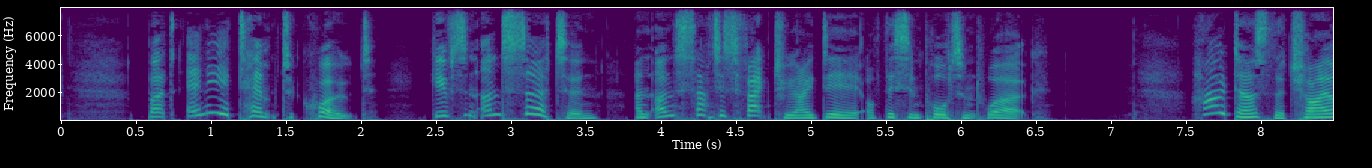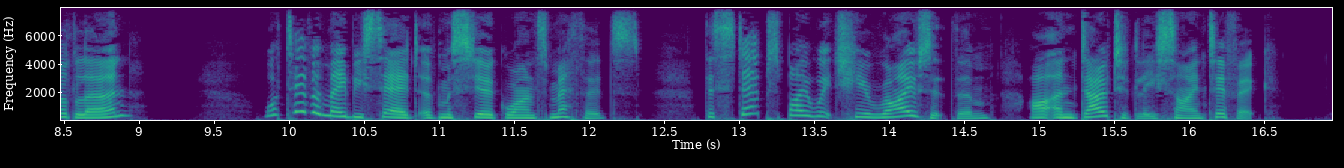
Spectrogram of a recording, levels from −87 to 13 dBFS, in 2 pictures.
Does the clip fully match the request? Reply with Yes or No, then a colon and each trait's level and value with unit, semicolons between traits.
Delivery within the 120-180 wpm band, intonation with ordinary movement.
No: average, 140 wpm; wide, 8.4 semitones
